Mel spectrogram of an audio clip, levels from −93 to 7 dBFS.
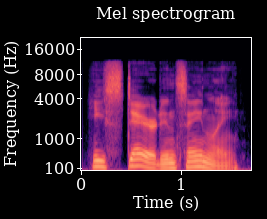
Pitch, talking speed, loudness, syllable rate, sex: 115 Hz, 105 wpm, -16 LUFS, 4.6 syllables/s, male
